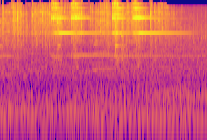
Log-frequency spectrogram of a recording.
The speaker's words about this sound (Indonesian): Kalau senang disuarain dong itu bel sepedanya.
